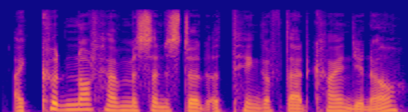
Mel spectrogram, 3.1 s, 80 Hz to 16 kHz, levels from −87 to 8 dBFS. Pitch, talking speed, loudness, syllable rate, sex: 125 Hz, 235 wpm, -20 LUFS, 5.3 syllables/s, male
